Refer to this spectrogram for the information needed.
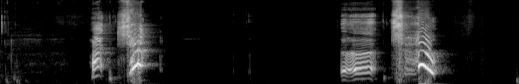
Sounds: Sneeze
